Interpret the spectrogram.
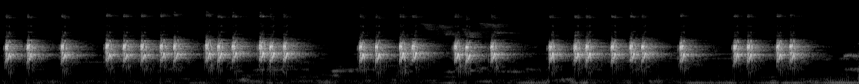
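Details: Morning alarm of a sooty-headed bulbul: repeated bursts of harsh, rolling paired notes separated by short silences, with a low hum late on.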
